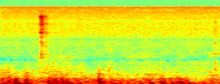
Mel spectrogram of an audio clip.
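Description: Quiet room tone: a faint low rumble with a small click about half a second in.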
